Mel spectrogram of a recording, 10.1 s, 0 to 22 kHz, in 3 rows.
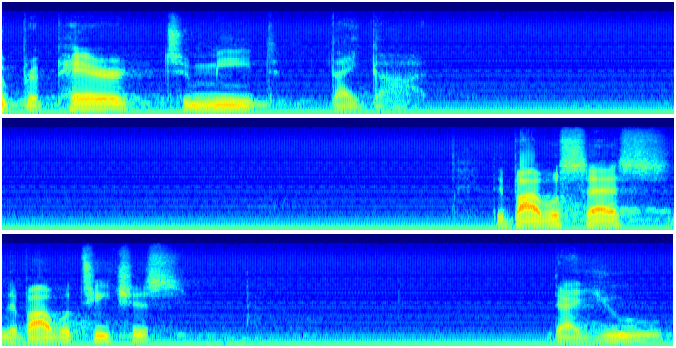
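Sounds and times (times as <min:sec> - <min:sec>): man's voice: 0:00.0 - 0:02.2, 0:05.8 - 0:07.7, 0:09.4 - 0:10.0
low electrical hum: 0:00.0 - 0:10.0.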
